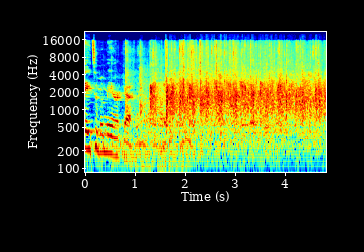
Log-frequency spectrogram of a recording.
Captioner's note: applause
